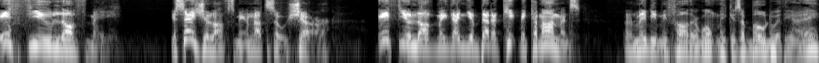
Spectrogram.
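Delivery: read in a put-on pirate voice. Recalling how they read a verse, in a pirate voice. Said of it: "I read it like a pirate".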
